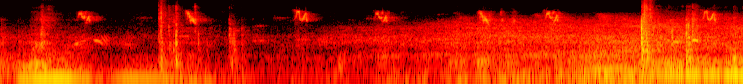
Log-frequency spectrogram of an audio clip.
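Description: A small bird giving short high chirps over and over, about one a second. A few sharp knocks cut in, the loudest a little over six seconds in, over a faint low hum at the start and again near the end.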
